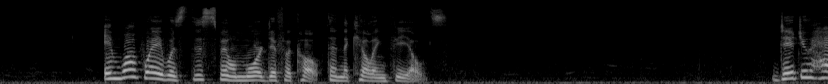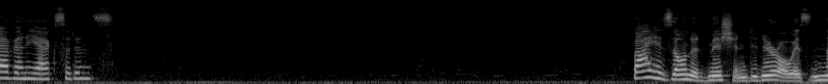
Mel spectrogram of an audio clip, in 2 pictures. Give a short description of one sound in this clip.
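A middle-aged woman speaks calmly and clearly, close to a microphone.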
